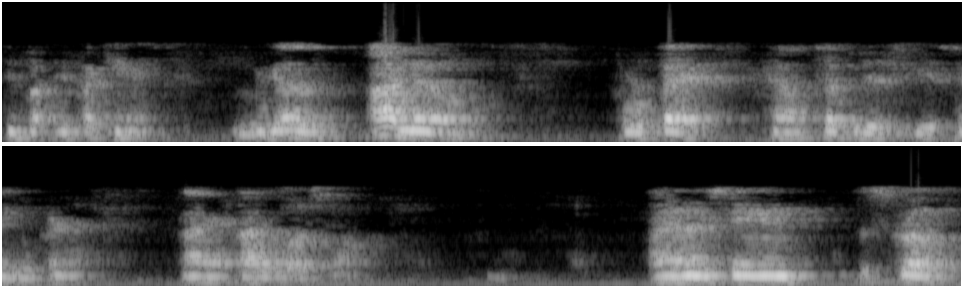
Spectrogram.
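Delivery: moved, emotional, halting speech, words stopping and repeating. Thanking the people who placed a baby into their care, getting emotional. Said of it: "You get emotional".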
